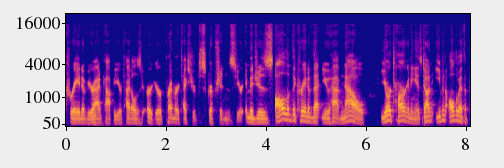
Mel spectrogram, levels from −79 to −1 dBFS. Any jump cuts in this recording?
yes; 2 cuts; at 4.1 s, 7.1 s

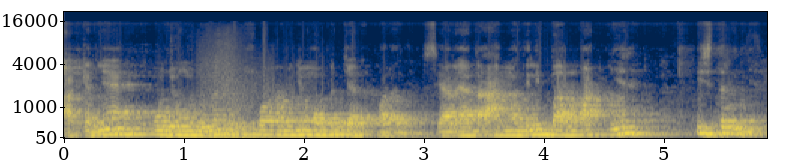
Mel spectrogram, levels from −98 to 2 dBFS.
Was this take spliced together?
yes; 1 cut; at 1.4 s

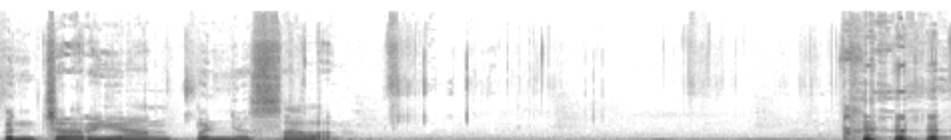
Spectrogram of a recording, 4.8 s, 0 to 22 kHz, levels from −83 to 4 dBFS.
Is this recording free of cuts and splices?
yes; 0 cuts

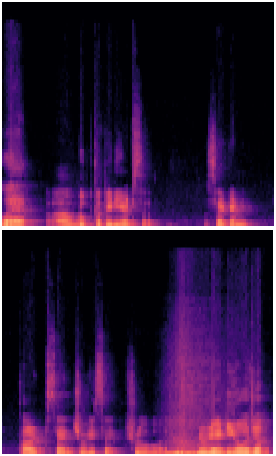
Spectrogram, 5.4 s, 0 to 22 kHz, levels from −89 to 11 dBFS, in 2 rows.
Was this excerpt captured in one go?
no; 1 cut; at 4.5 s

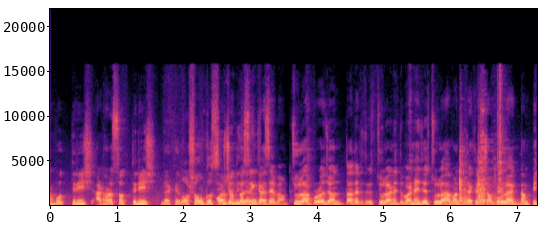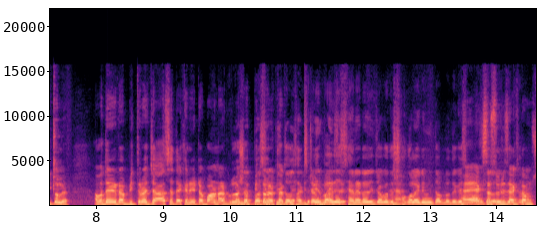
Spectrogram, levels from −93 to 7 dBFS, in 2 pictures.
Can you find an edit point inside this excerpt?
yes; 2 cuts; at 3.5 s, 11.1 s

